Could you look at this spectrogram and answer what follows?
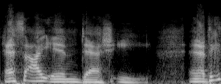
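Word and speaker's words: Sin-é: I used to say Chennai. I don't know. It's SIN-E.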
